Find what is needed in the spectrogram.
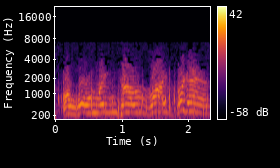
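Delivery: high, slow, ringing proclamation of the title; rousing announcer call. Acted. Announcer to the audience, proclaiming the hero's return, high and slow. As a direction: build it like the big opening line of a radio serial. Announcer's show-opening climax.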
